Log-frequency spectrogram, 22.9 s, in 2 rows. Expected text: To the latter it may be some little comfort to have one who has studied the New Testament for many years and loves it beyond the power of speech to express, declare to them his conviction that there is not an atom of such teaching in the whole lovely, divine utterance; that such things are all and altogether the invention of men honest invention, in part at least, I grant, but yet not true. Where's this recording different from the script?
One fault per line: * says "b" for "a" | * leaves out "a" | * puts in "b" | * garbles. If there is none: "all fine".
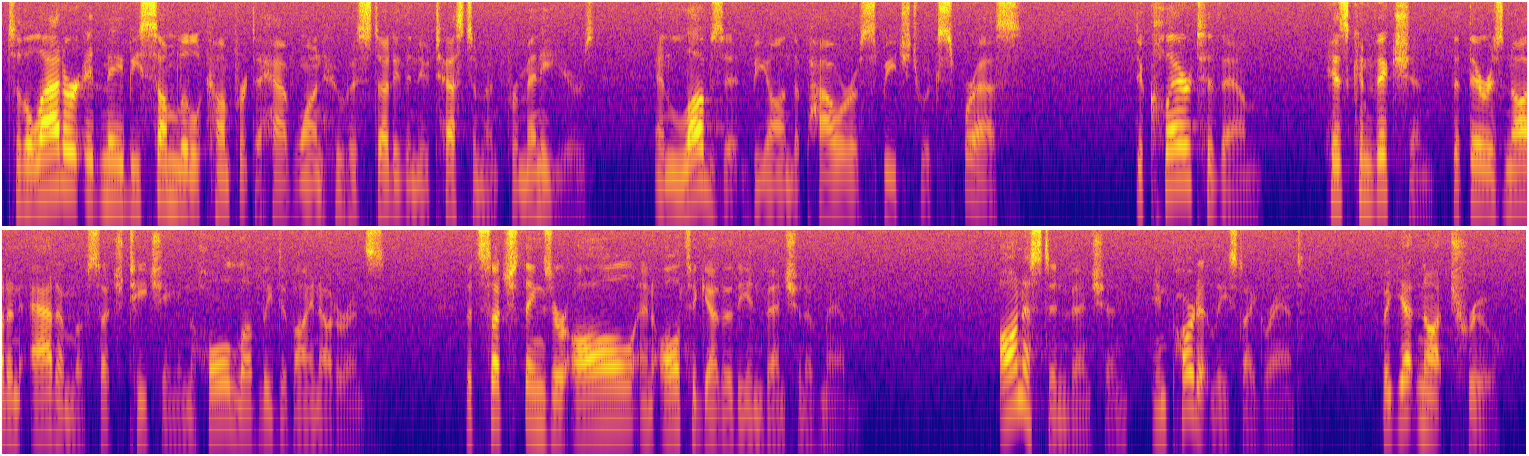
all fine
